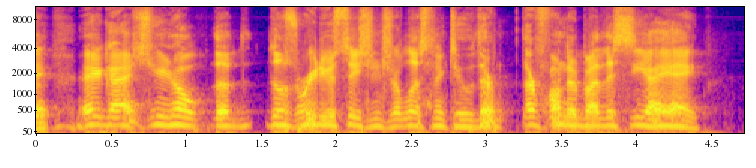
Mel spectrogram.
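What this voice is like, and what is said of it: Imitates another person's voice. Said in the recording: “That sounds a little Alex Jonesy ... good Alex Jones impersonation. ... That was a pretty damn good Alex Jones.”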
